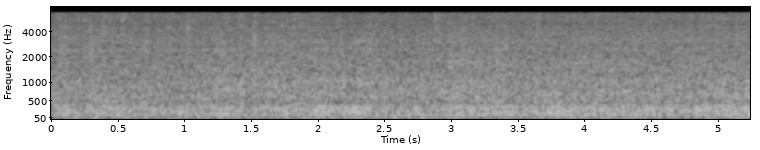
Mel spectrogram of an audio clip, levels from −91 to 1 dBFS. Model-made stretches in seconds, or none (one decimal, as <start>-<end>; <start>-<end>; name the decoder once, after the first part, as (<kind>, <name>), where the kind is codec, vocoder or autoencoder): 1.8-5.2 (vocoder, Vocos)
